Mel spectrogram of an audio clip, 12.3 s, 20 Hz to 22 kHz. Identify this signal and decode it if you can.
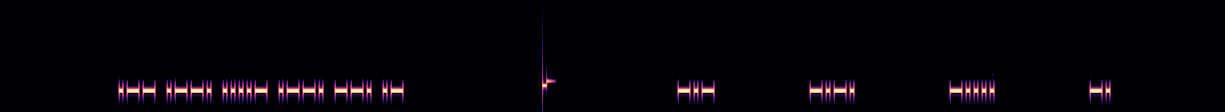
Morse code, heard as a keyed tone, about 30 wpm, spaced as for 15 wpm, 700 Hz. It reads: WP4PGA KC6N
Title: USA Call Signs - 8x Character Spacing - 30wpm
